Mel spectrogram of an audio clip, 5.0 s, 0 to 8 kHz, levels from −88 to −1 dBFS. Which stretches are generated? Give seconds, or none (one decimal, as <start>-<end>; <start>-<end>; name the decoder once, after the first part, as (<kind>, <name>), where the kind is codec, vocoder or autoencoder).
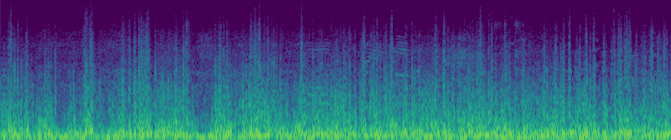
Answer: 0.0-2.3 (autoencoder, DAC-VAE); 3.2-3.8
